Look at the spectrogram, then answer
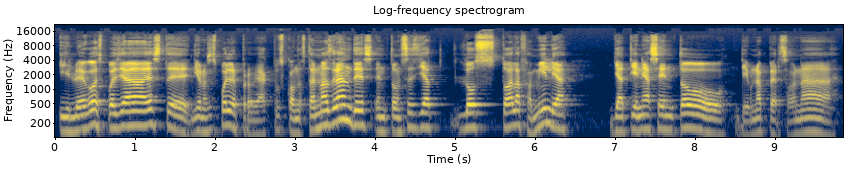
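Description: A man's voice: on the high side, unhurried, a bit bright. A man with a Mexican accent co-hosting a podcast, giving a frank, slangy film review and laughing often. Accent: Mexican Spanish. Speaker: podcast co-host. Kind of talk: casual film review chat.

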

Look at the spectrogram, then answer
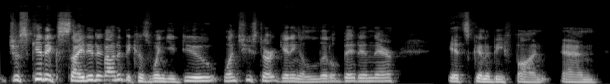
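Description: Man guest, outdoor educator; lively and chatty, breaks into voices for kids and parents. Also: medium pitch. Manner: animated, acts out quoted voices of kids and parents. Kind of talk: casual podcast conversation.

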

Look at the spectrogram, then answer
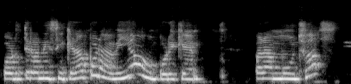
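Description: A woman hosting a conversational interview, chatty and animated as she tells her own stories. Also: high voice, moderate pace, a little hiss or hum. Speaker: host. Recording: dull lo-fi sound.

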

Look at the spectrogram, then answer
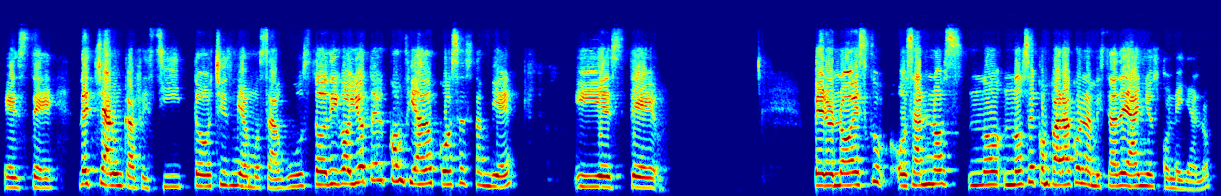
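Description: A middle-aged Mexican woman hosting a casual podcast chat. Her voice sits fairly high, and she talks in an animated way, dropping fillers and acting out little quoted exchanges. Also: moderate pace. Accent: Mexican Spanish. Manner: animated, chatty, lots of fillers and quoted asides. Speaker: podcast host.

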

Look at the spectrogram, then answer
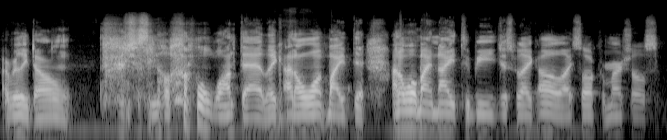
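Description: A man's voice: on the low side, level tone, a little fast, pushed and bright, dry recording. A man co-hosting a casual sports podcast, laid-back and saying "dude" and "bro" a lot. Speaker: podcast co-host.

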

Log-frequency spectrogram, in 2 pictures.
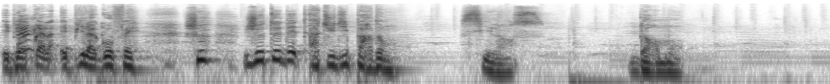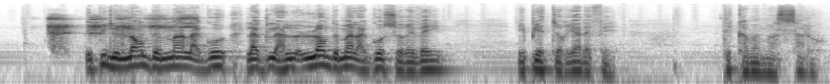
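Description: A man in casual chat, telling a story with animated delivery and acting out quotes in a high voice. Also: brisk, pauses often, slightly rough, soft background music. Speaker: podcast host.

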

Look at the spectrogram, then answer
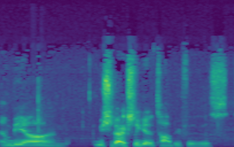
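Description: A man's voice: medium pitch, fast, slight background noise, low-quality recording. A young man joking and laughing with friends while they play a video game online. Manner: playful, laughs often, teasing. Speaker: gamer. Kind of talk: casual gaming chat with friends.

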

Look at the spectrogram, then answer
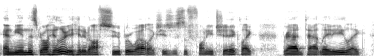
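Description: Young dude rambling thru tattoo stories, gravelly voice, swears a lot, dry close mic. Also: male voice, medium pitch, little pitch movement, a little fast, darkish tone, no room sound. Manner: rambling, slangy, full of "like" and swearing. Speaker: guest telling tattoo stories. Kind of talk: casual chat.

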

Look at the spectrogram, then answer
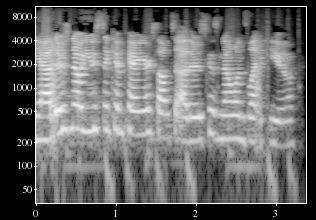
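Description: A Tongan American woman, a working fashion and commercial model, chats casually as an interview guest, peppering her speech with "like" and "you know." Her voice is a little high and fairly quick, with music playing in the background.

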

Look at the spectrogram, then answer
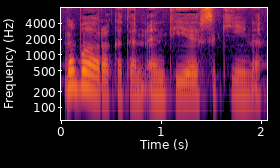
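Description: A woman voicing a calm, kindly man who leads his household and speaks in a quiet, gentle, reassuring way. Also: sits low, moderate pace, soft background music.

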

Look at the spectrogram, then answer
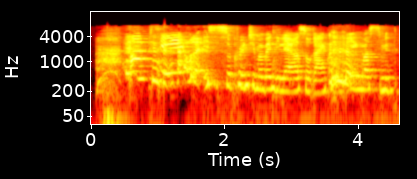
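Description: A woman's voice: a little high, expressive, fast talker, heavy background noise. A teenage girl with an Austrian German accent, telling school stories in a casual podcast chat and laughing often. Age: teens. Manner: laughs a lot, quotes teachers. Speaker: podcast co-host. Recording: echoey room, dull lo-fi sound.

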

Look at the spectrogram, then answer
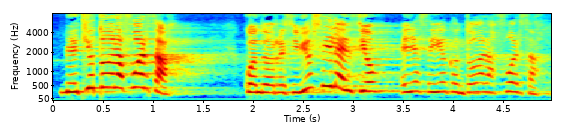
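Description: A woman's voice: high voice, lively intonation, normal speed, sharp tone. A woman from Spain preaching a sermon with passion, repeating key words and acting out quoted voices. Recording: long hall reverb.

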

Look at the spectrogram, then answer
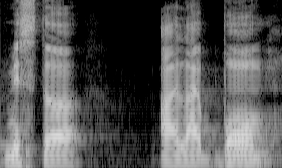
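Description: A man giving a drawn-out, wrestling-style introduction of himself as a guest. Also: mid-range voice, little pitch movement.

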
